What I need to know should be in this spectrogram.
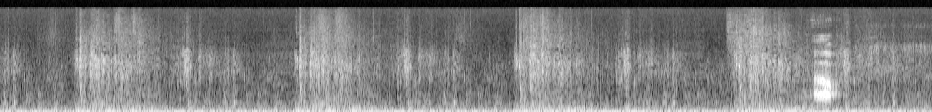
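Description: A magical energy blast whooshes in repeated bursts.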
